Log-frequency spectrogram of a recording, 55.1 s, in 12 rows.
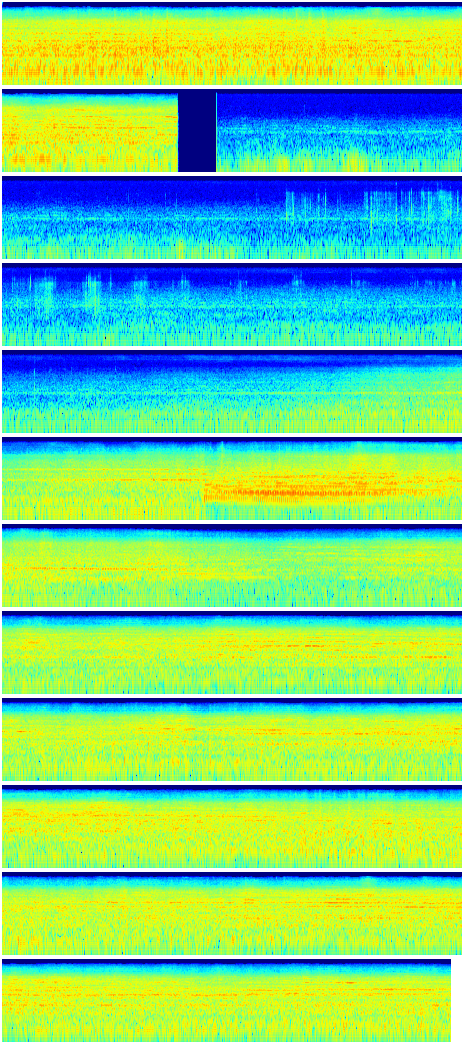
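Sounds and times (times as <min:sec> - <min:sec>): freight train passing: 0:00.0 - 0:55.0
high-pitched wheel squeal: 0:03.3 - 0:06.4, 0:29.6 - 0:44.6, 0:46.0 - 0:55.0
locomotive air horn: 0:23.8 - 0:31.0
train wheel clatter: 0:32.6 - 0:55.0.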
